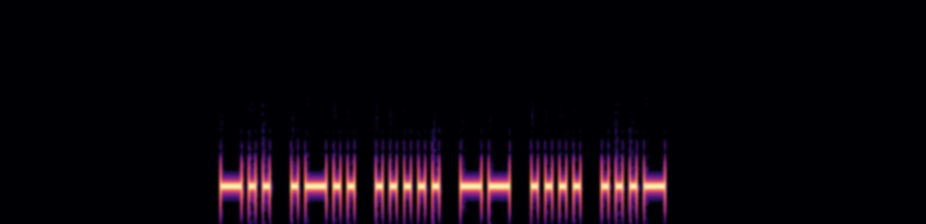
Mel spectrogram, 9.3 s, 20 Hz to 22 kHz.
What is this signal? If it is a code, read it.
Morse code, heard as a keyed tone, about 17 wpm, 700 Hz. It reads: DL5MHV
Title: DXCC-100 Call Signs - 6 Characters - Repeated 2x - 17wpm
